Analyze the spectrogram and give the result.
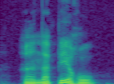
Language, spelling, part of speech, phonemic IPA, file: French, apéro, noun, /a.pe.ʁo/, Fr-apéro.ogg
- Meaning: 1. apéritif (alcoholic drink served before a meal as an appetiser) 2. apéritif (time before a meal when apéritifs are drunk)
